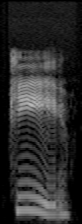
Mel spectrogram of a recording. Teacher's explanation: No vibrations at all. Unvoiced.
